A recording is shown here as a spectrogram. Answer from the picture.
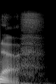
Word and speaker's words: œuf: The singular, un œuf. Hear that F sound at the end?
